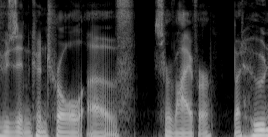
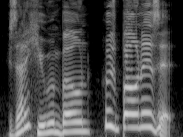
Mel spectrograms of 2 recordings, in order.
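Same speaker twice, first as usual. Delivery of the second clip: squeaky high voice; 10 semitones higher than usual. Acted. Sports Maxx asks about bone.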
